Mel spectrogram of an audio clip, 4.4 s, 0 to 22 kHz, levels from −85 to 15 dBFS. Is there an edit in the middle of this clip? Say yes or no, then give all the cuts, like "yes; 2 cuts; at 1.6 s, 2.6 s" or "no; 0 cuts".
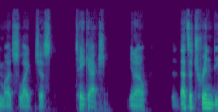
no; 0 cuts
